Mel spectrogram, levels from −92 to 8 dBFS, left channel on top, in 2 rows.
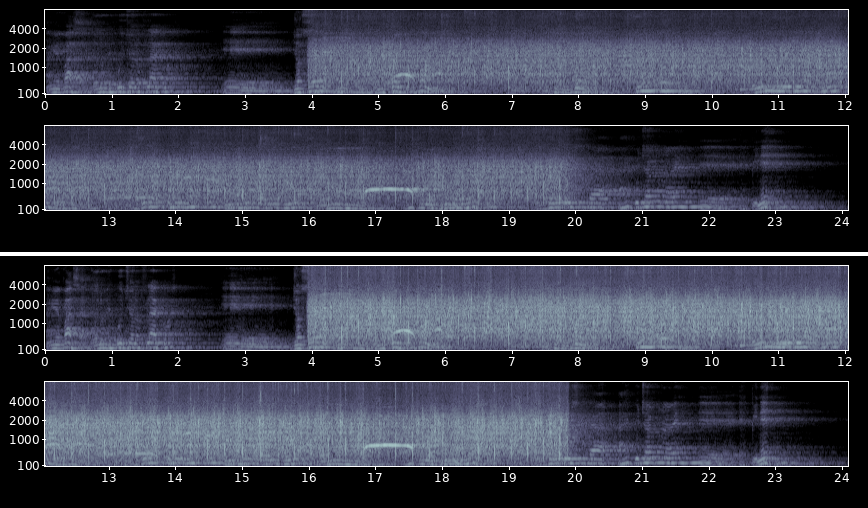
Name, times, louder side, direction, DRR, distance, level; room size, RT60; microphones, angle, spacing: voice 1, 0.0-2.0 2.6-6.0 6.9-8.3 8.7-9.7 10.4-12.7 13.2-16.9 17.4-18.8 19.4-22.9, right 2 dB, 40° right, -3 dB, 0.6 m, -41 dB
sound 1, 3.9-19.9, right 8 dB, 85° right, 0.4 m, -28 dB
11.5 x 6.2 x 7.3 m, 2.3 s
head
